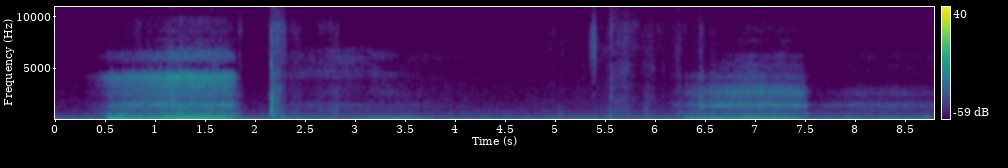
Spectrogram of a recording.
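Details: Sleeping American Akita dog snoring: low rattling snores on each breath in, two clear snores separated by quieter breathing.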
